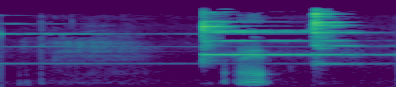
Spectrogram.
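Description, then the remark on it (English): Small bells ring out, two bright strikes about half a second apart, each leaving a sustained metallic shimmer, with a faint low murmur underneath. “And I got to get these bells a little closer.”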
